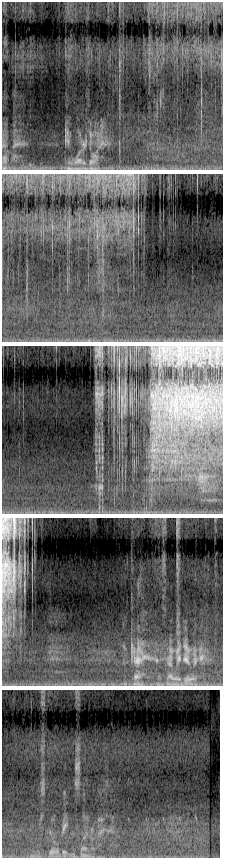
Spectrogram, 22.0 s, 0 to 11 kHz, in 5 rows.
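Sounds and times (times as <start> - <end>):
water gushing from outdoor faucet: 0.2 - 14.0.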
